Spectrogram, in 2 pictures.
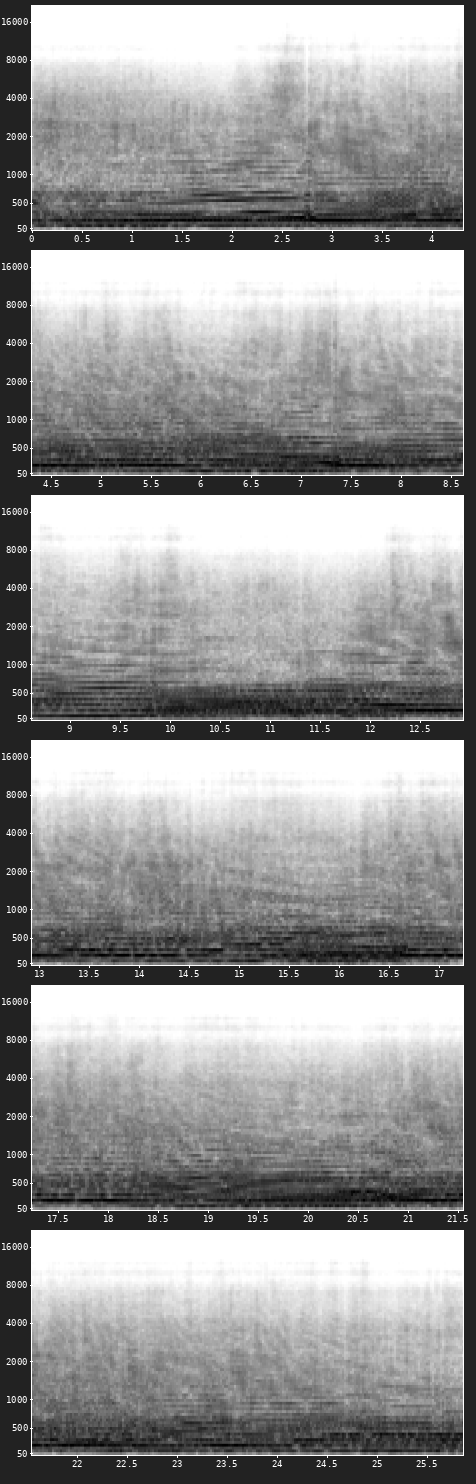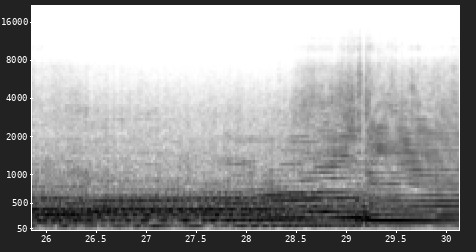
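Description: MotoGP racing motorcycles running at high revs past the trackside, a loud, continuous engine note that rises and falls in pitch every few seconds as bikes accelerate, shift gears and pass.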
